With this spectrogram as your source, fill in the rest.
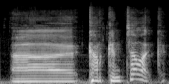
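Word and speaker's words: Kirkintilloch: called custom sir ah Kirk until ik yes can tell ik as it's pronounced or locally yeah is that anywhere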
